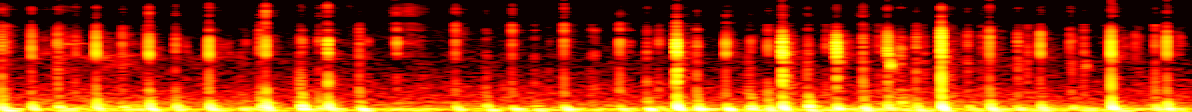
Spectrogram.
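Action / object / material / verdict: tap / plastic phone case / plastic / none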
